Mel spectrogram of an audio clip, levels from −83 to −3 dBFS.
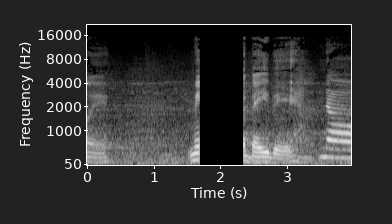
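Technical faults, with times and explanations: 1.69 to 2.34 s, audio dropout to silence. The sound cuts off mid-flow and returns abruptly after about 0.66 s. The gap is dead digital silence, with no room tone or background noise beneath it. Whatever was happening in those two thirds of a second is simply missing. The likely cause is a brief loss of input, such as a disconnected device, a failed link or an accidental mute, while recording carried on writing silence.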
